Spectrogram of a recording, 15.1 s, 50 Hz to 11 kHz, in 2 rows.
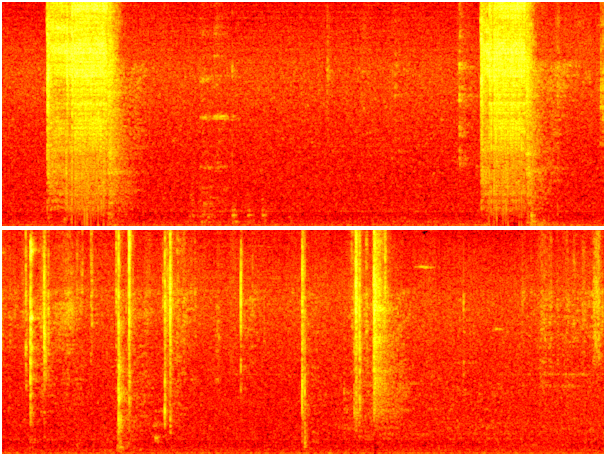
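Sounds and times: welding arc crackling: 0:00.6 - 0:01.8, 0:06.0 - 0:07.1.

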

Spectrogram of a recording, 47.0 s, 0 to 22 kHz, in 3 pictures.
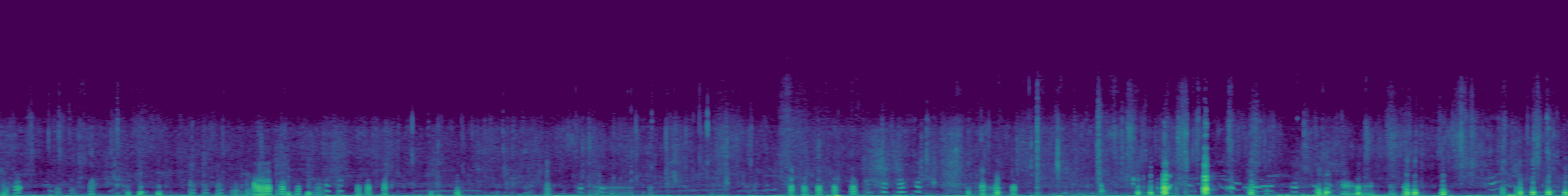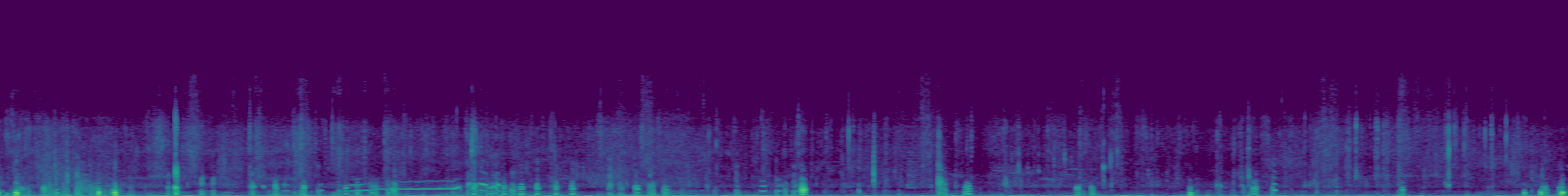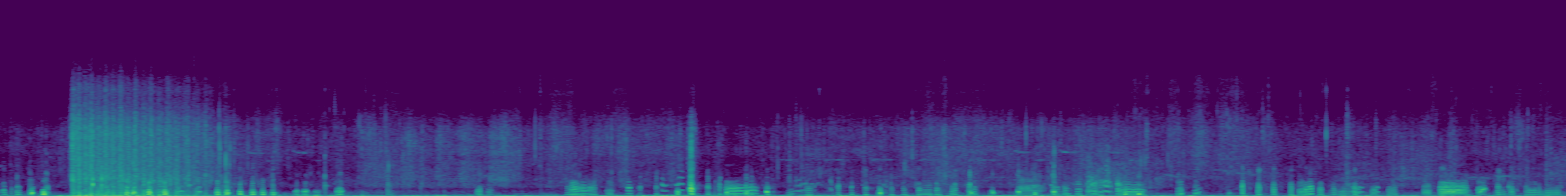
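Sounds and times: chickens clucking: 0:00.0 - 0:47.0.

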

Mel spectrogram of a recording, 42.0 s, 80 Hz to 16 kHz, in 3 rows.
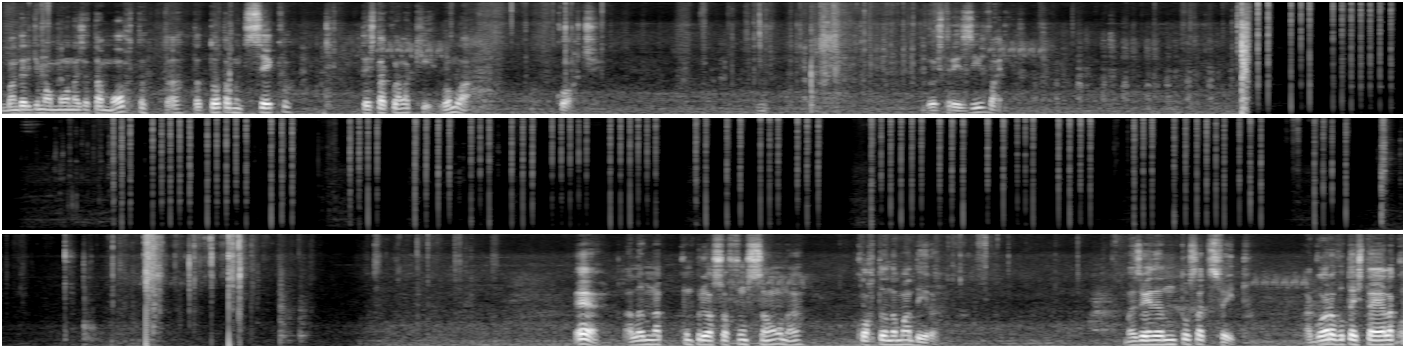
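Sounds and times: machete chopping stick: 0:12.3 - 0:13.9
rapid clicks: 0:15.1 - 0:27.5.

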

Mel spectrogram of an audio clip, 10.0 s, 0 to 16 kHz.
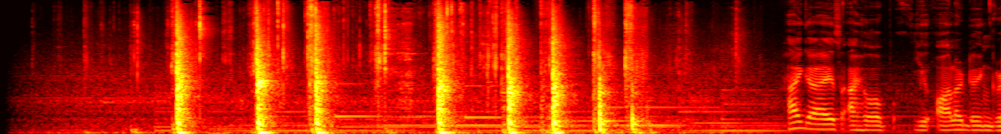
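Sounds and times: knife chopping on wooden board: 0:00.8 - 0:06.7.

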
